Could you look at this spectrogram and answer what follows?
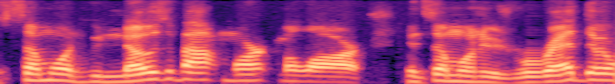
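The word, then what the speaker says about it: Millar: the the comic is a thing that like you know it comes from Mark Malar or Mark Miller is how you're supposed to pronounce it I think who you know is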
